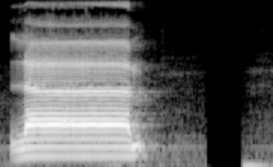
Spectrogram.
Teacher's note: آخر میں میم کے اوپر قلقلہ کرنا، جیسے لام، یہ غلط ہے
